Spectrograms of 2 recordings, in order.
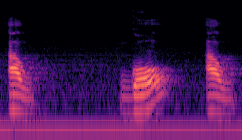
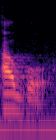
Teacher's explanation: pangkal daripada lidah ini mundur, ya, sehingga menghasilkan huruf yang tebal, au. Jangan dikembalikan lidahnya, karena kalau dikembalikan akan melahirkan ago, akan melahirkan pantulan tadi. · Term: ghin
